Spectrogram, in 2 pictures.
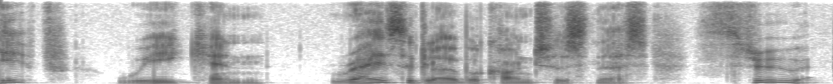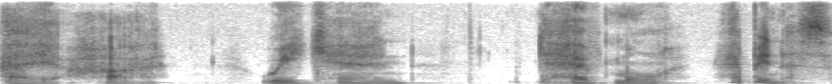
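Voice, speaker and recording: A man speaks at a very slow pace and medium pitch with very wide pitch swings and long, frequent pauses. His voice is somewhat breathy. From South Africa. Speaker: IT strategist and yogi. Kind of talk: casual podcast interview.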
